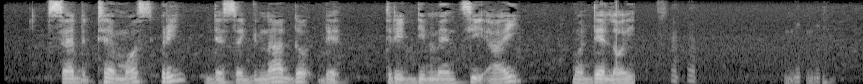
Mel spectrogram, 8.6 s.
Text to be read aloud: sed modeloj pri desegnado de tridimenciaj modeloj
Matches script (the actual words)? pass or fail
fail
